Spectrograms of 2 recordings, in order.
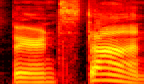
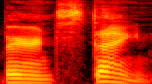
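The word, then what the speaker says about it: Berenstain: that's how i decided how i was gonna pronounce the berenstein bears was berenstein and not baron stain not even proper english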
